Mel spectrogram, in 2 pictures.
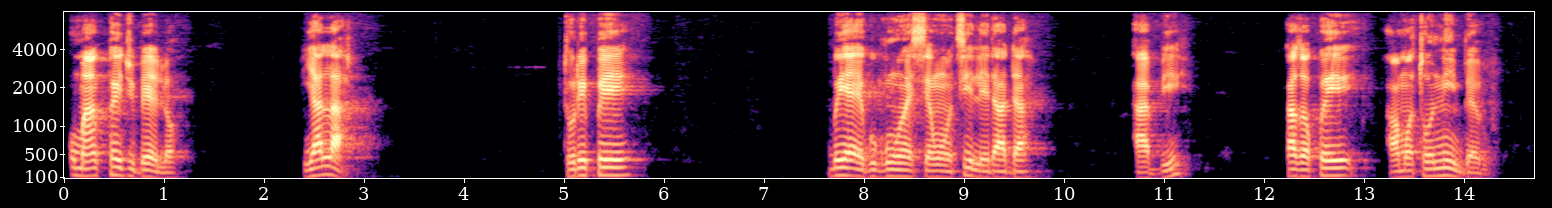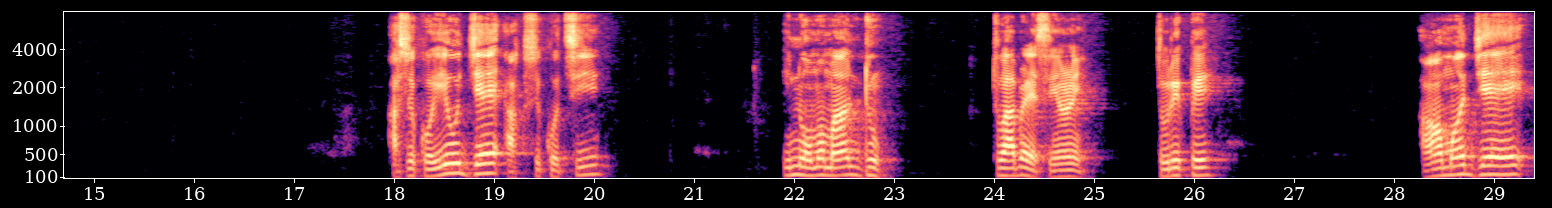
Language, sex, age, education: Yoruba, male, 30-45, tertiary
